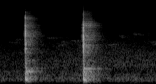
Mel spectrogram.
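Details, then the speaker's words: TAGVIT torque wrench releasing at its set torque on a motorcycle nut set to 15 kg, via a reducer: two crisp, sharp clicks about half a second apart, clean with no rattle; releases properly and accurately. "photo montrée le bruit qu'elle fait quand elle claque tu vois"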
